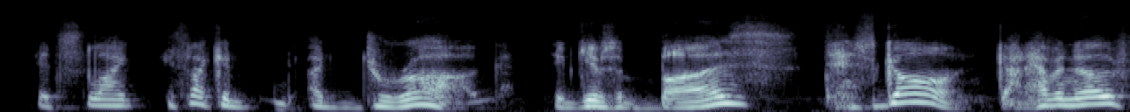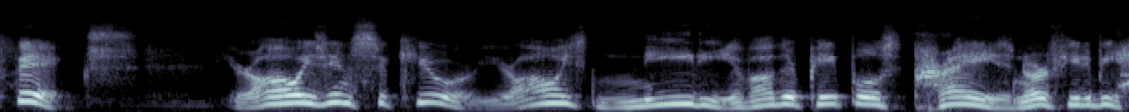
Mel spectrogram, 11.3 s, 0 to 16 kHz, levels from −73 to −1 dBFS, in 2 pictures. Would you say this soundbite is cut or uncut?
uncut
